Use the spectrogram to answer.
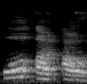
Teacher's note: कंठ और ओष्ठ से मिलकर, यानी कि कंठों से होठों से जो उच्चारित होगा, वो होगा कंठोष्ठ वर्ड, जिसमें ओ और औ आएगा, इसमें ओ और औ आएगा।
